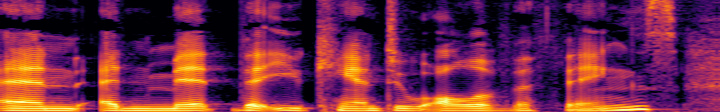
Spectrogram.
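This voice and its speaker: The recording of this woman's voice is very clean, with a silent background. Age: 40s. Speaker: podcast co-host, business owner and mom. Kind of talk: casual chat.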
